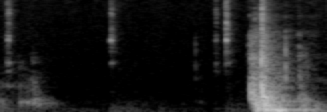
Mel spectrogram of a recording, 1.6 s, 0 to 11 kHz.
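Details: 2010 Toyota Yaris with a newly installed aftermarket keyless entry remote spliced into its power locks: a couple of faint clicks, then two solid clunks about half a second apart; the lock actuators respond normally.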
